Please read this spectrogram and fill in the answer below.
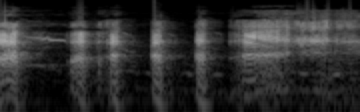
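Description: A man laughing in a run of short, breathy bursts, about four a second, ending in a longer breathy exhale near the end.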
